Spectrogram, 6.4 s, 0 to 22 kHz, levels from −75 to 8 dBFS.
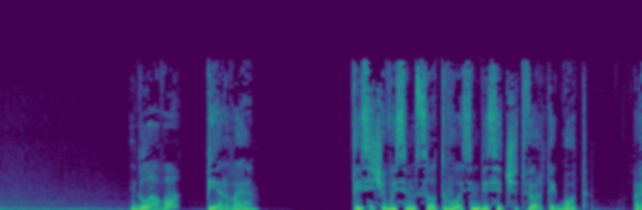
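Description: Right from the start and all the way through, there's gain pumping. The level keeps getting yanked down the instant something loud arrives, a swing of roughly 15 dB. The likely culprit is input gain set way too hot, with a fast limiter or compressor clamping down on every peak. That's why loud and soft bits sit so close together, and the whole thing sounds squashed and breathing.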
